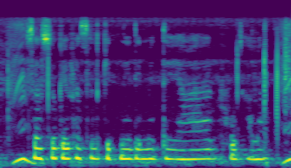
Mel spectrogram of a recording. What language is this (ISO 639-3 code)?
bho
